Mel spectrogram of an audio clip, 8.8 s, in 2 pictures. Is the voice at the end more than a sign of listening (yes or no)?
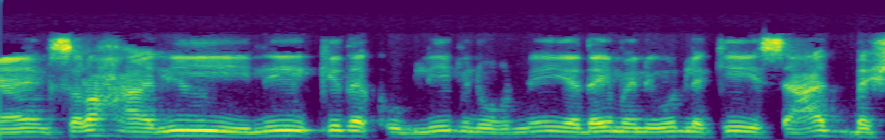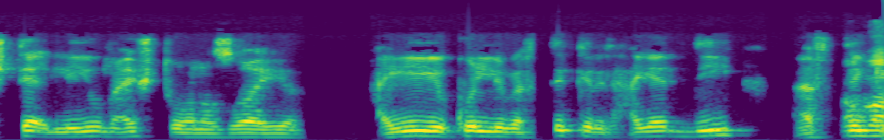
no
